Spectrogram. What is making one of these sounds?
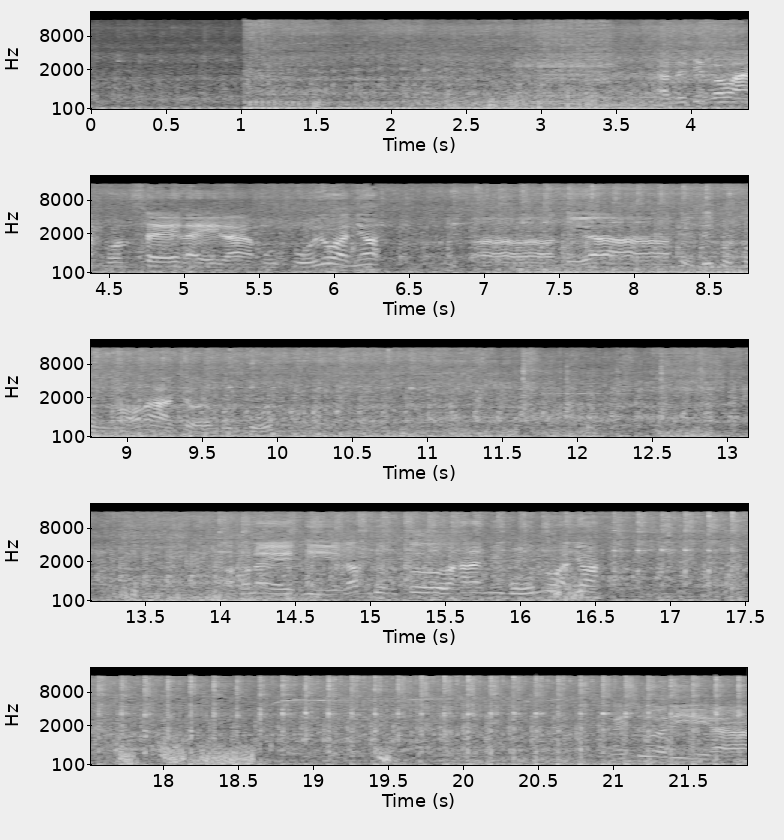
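A heavy truck engine chugs and rattles close by.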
